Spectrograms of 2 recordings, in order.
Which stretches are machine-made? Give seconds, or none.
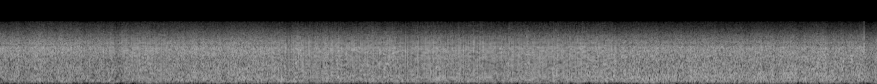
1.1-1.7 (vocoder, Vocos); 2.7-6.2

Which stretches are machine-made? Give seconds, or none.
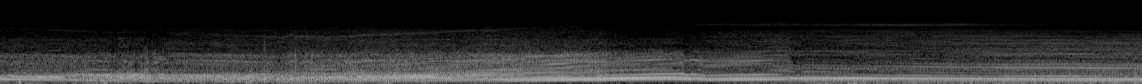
1.1-1.7 (vocoder, HiFi-GAN)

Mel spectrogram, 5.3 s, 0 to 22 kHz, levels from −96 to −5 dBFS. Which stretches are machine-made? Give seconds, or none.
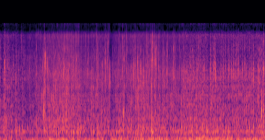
0.5-3.7 (vocoder, Vocos)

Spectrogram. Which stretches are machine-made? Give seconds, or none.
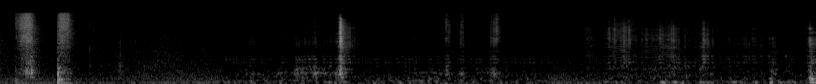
2.2-5.5 (vocoder, Vocos); 6.0-8.2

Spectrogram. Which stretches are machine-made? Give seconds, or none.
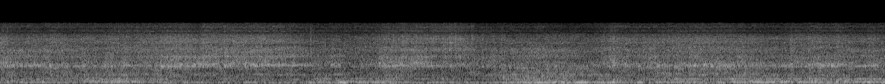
0.0-8.9 (codec, SNAC)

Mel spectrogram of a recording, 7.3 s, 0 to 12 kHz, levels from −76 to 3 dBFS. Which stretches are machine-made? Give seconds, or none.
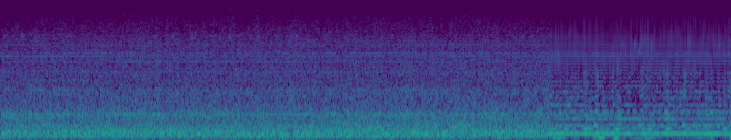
5.5-7.3 (vocoder, BigVGAN v2)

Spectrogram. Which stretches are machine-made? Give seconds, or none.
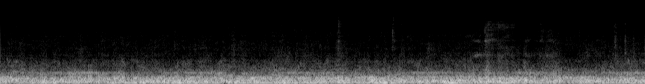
0.0-6.5 (codec, HILCodec)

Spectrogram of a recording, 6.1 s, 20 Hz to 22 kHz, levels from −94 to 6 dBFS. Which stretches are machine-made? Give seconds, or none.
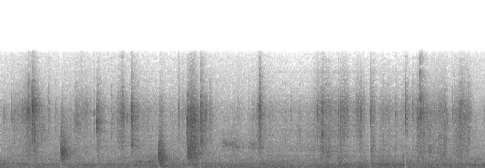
1.7-2.2 (codec, SNAC); 3.4-5.2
